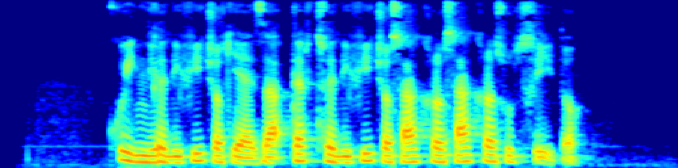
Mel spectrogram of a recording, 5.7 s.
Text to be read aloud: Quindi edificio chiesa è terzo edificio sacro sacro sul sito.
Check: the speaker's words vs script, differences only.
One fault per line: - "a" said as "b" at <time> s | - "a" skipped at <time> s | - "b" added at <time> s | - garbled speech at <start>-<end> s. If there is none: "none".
none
